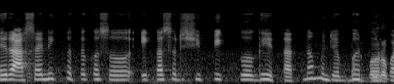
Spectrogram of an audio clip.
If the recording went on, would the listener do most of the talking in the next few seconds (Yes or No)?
Yes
